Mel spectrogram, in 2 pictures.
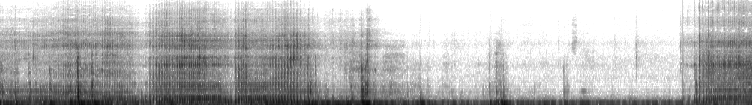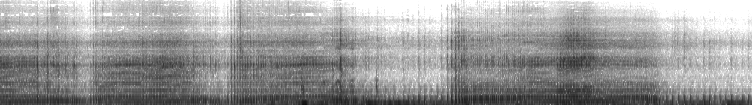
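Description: A dirt bike engine revs up and down nearby.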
